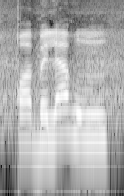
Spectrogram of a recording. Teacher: قاف کو پر کریں گے، با پر کلکلا کریں گے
